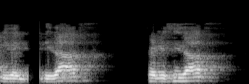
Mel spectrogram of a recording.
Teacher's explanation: interdentalizaba y ensordecía las consonantes sonoras en posición final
